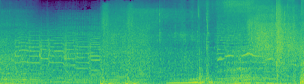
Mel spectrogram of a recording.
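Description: Cinematic promo soundtrack: dramatic music layered with the deep engine rumble of heavy mining dump trucks. There is a low hit about two seconds in, and a rising whoosh that builds to a louder hit at the end.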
